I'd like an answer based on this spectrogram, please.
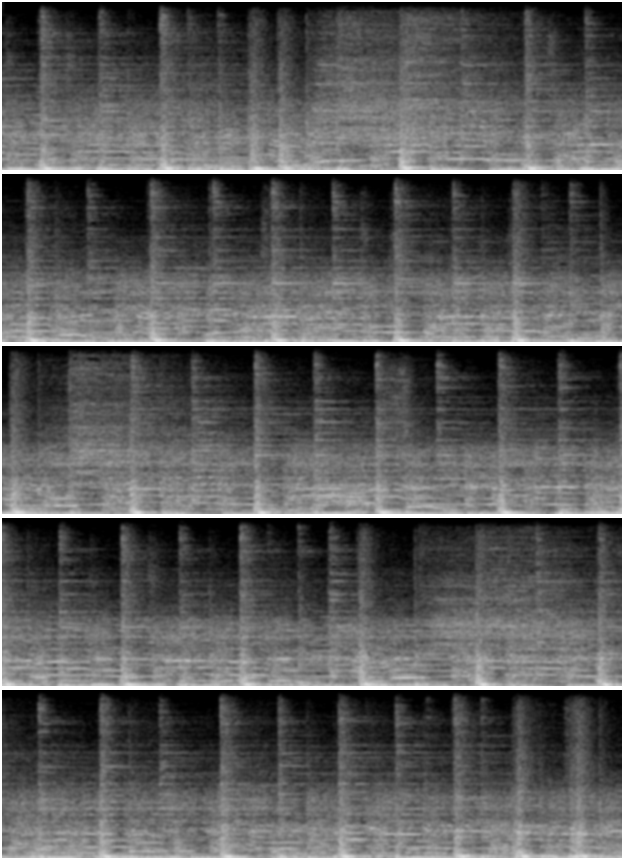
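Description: Live rock band playing: guitar over a drum kit keeping a steady beat.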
